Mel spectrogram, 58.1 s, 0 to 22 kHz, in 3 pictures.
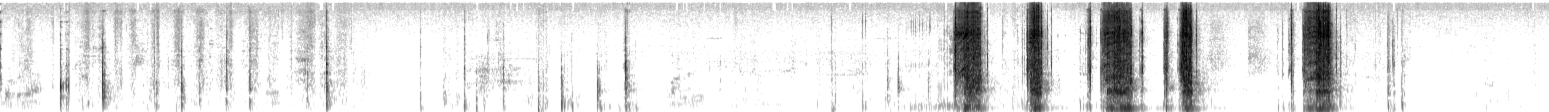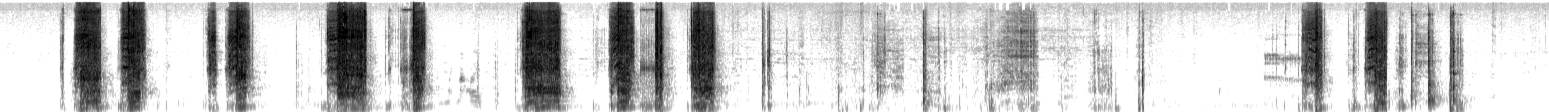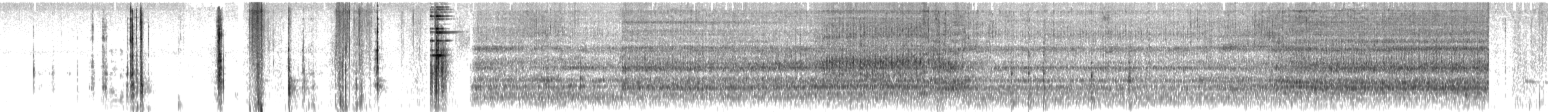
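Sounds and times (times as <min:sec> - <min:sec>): small motor running: 0:44.6 - 0:57.4.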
